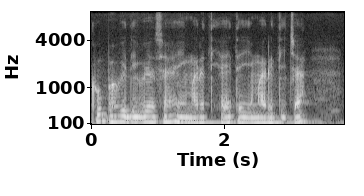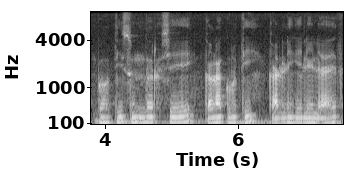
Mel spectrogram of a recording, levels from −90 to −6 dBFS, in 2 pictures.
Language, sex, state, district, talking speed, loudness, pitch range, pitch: Marathi, male, Maharashtra, Pune, 120 wpm, -22 LUFS, 100-110 Hz, 105 Hz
